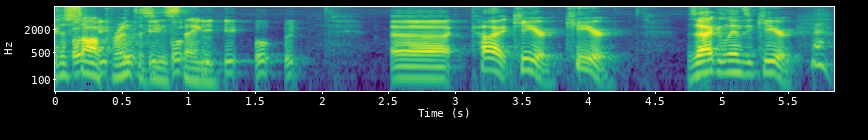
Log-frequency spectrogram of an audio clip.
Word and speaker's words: Kier: Oh, they might have given a phonetic pronunciation on the bottle. I just saw a parentheses thing. Kier.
